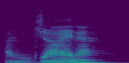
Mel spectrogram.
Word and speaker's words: angina: Следующее слово angina. Можно также произносить как angina.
